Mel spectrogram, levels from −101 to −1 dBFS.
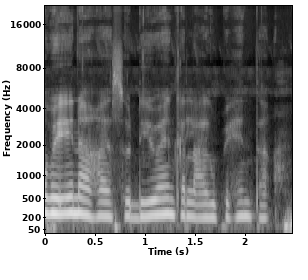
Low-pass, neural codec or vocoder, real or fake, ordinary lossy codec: none; none; real; none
